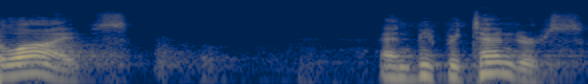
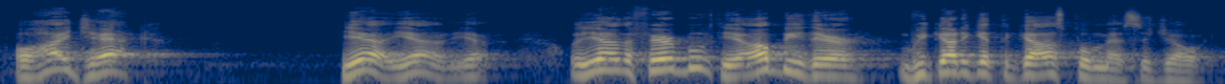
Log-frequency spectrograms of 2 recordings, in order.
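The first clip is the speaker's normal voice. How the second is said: louder, eager churchgoer on the phone; put-on hearty phone manner; 6 dB louder than usual. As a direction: act suddenly upright and keen for a caller. Acted husband on phone, pious front.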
